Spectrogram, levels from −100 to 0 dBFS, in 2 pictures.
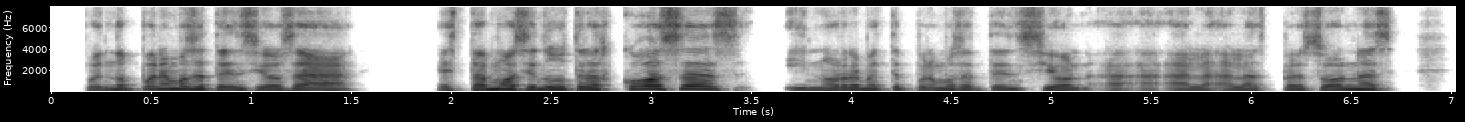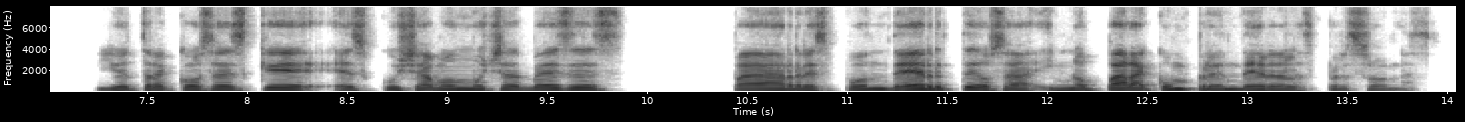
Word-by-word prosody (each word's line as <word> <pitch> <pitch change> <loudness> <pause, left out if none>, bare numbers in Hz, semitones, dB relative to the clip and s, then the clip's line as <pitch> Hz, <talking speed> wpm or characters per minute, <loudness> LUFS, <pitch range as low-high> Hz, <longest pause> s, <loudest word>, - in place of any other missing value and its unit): pues, 155 -1 -5
no 195 -1 -1
ponemos 235 -1 +2
atención, 165 -3 +1
o - - 0
sea, 150 -10 +1 0.4
estamos 195 - +3
haciendo 190 +2 +3
otras 205 0 +1
cosas 260 -1 +5 0.2
y 155 - -6
no 165 +3 -3
realmente 185 +1 -1
ponemos 175 +2 -4
atención 140 -1 -3
a 140 - -9
a 145 - -11
a - - -3
la 130 - -4
a 130 - -7
las 130 -1 -4
personas, 180 +10 -1 0.5
y 130 +3 -6
otra 160 +2 -3
cosa 175 +1 0
es 165 -5 +2
que 180 -1 +2
escuchamos 145 +5 -1
muchas 175 -1 -1
veces 190 -3 +1 0.5
para 140 -1 +2
responderte, 140 - +2
o 175 - +2
sea, 140 -3 -2
y 140 - -9
no 145 -1 -3
para 165 -4 +3
comprender 125 -2 0
a 120 - -1
las 110 -5 -6
personas. 100 -3 -8
155 Hz, 175 wpm, -22 LUFS, 135-185 Hz, 0.5 s, cosas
